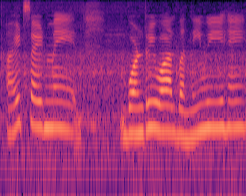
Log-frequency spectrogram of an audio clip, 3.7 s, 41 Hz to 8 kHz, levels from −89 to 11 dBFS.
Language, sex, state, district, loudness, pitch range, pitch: Hindi, female, Bihar, Samastipur, -16 LUFS, 225-260 Hz, 255 Hz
